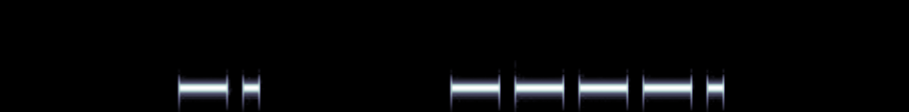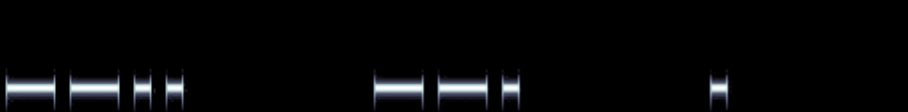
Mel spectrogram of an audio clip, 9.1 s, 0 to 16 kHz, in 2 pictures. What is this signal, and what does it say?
Morse code, heard as a keyed tone, about 15 wpm, spaced as for 7 wpm, 700 Hz. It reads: N9ZGE
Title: USA Call Signs - 5 Characters - 4x Character Spacing - 15wpm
